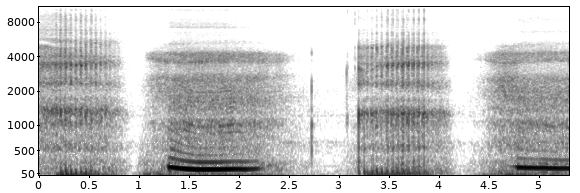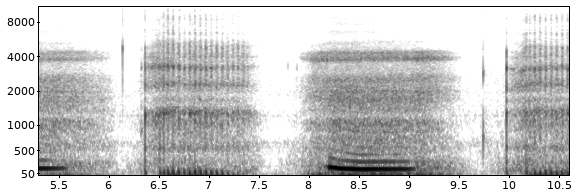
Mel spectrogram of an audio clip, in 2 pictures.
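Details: Simulated snoring performed by a voice actor in a sleep roleplay: soft and regular at about 17 breaths a minute, a low rattling snore on each inhale and a quiet breathy exhale.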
